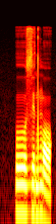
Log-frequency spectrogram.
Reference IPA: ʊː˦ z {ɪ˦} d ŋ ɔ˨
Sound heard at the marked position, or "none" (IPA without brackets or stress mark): ɪ˦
